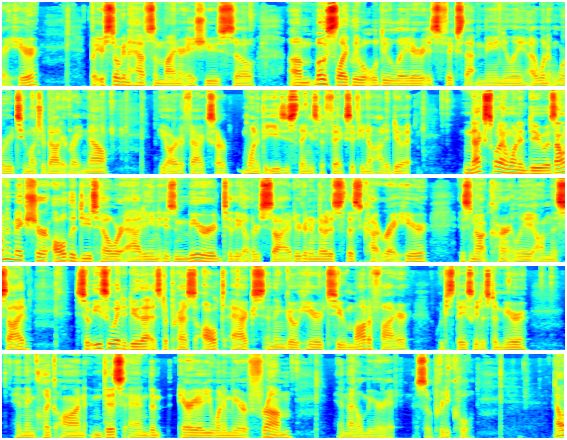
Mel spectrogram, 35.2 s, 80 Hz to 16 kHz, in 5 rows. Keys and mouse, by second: 0.8 middle click, 1.7 middle drag, 2.4 middle drag, 3.0 ctrl+z, 3.8 middle click, 4.7 middle click, 5.4 shift+middle drag, 5.8 shift+middle drag, 6.7 middle click, 8.3 shift+2, 8.8 middle drag, 11.8 middle drag, 12.5 click, 13.1-15.9 middle drag, 17.2-17.5 middle drag, 17.9 middle click, 19.1-19.5 middle drag, 19.9 middle click, 21.2 middle drag, 21.9-22.3 shift+middle drag, 24.0 alt+x, 24.9-28.1 drag, 31.8 click, 32.1 middle drag, 32.9-33.5 middle drag, 33.7 alt+a, 33.9 middle drag.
